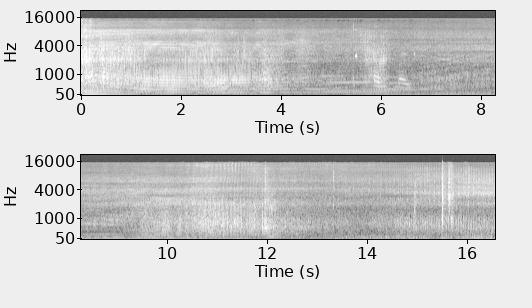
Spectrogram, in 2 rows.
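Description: Thunder Tiger Raptor E700 700-size electric RC helicopter in flight: its rotor and motor make a steady drone of several tones that drops slightly in pitch and fades over the first half as it flies off, then swells again around ten to twelve seconds as it comes back in. A sharp click about twelve seconds in.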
